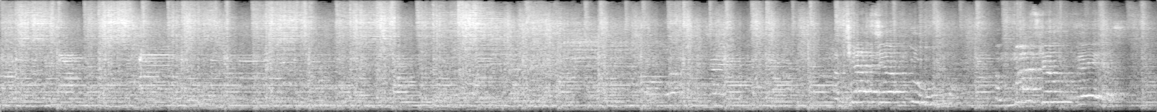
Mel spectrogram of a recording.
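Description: Live blues band playing: electric guitars, bass guitar and drum kit, with the drums keeping a steady beat. In the last few seconds a lead line slides and bends in pitch over the band.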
